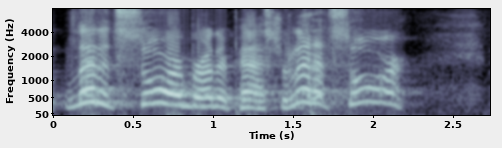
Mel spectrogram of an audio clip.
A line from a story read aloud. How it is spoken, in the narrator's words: the congregation shouted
